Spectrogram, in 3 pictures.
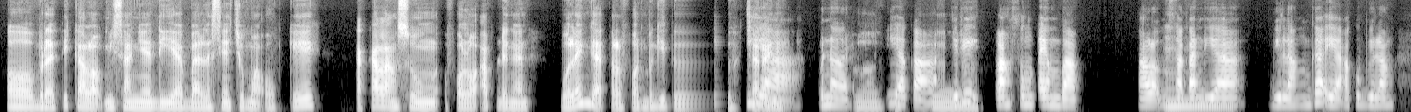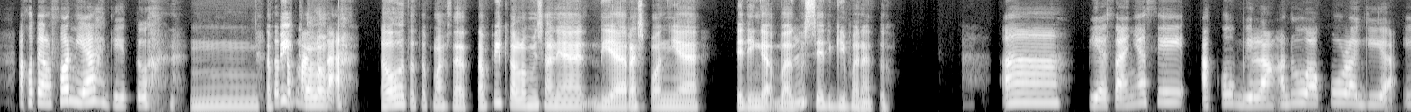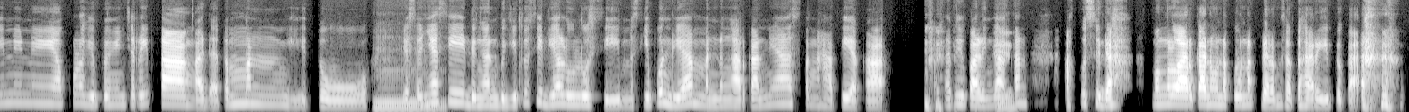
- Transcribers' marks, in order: static; in English: "follow up"; distorted speech; chuckle; chuckle; chuckle
- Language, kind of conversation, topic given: Indonesian, podcast, Kamu lebih suka chat singkat atau ngobrol panjang, dan kenapa?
